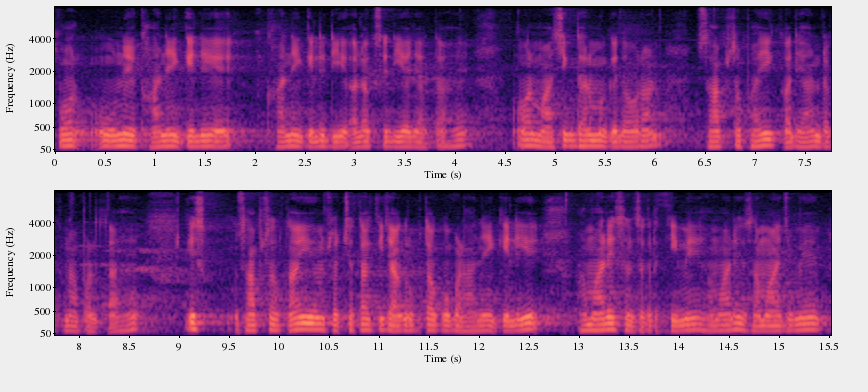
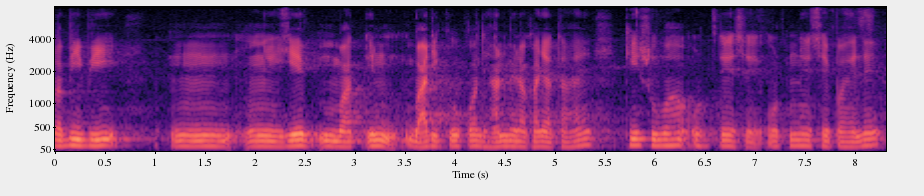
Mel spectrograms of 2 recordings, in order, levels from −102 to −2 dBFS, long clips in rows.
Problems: constant background noise, continuous background conversations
